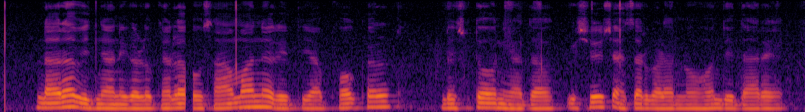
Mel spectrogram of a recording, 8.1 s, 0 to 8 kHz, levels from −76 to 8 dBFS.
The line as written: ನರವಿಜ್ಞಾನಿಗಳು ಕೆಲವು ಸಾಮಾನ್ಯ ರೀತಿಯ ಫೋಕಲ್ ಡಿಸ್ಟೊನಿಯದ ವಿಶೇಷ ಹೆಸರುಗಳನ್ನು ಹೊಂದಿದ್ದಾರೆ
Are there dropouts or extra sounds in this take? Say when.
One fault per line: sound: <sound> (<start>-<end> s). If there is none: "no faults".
sound: dropout (1.8-1.9 s)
